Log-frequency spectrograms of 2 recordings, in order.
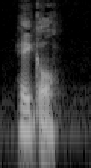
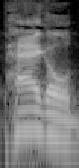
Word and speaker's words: Peggle: How do you say it? – Peggle. – Okay. He said, I felt like he said Paggle before or whatever, but it was funny.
